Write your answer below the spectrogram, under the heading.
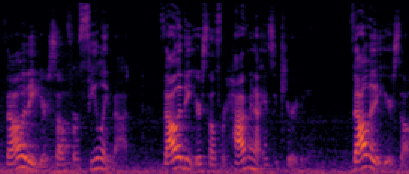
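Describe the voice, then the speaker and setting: A woman's fairly low, somewhat breathy voice at a very fast pace, with big swings in loudness and audible room echo. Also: lively intonation. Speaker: spiritual coach and vlogger. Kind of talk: motivational monologue vlog.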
